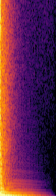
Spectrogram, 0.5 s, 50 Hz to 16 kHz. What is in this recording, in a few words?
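909 mid tom; Goldbaby Tape808 & Tape909; The Tape 909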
